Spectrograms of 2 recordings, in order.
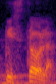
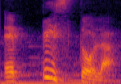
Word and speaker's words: epístola: estás diciendo el español epístola eso es su pistola cuidado es epístola es diferente acento en la y me estás comprende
